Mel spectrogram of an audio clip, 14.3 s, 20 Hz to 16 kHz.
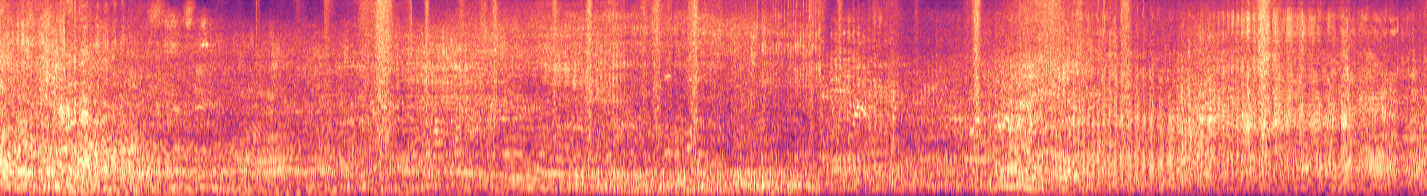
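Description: Several four-stroke 130 cc underbone racing motorcycles scream past at full throttle, their pitch sliding down as each goes by.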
